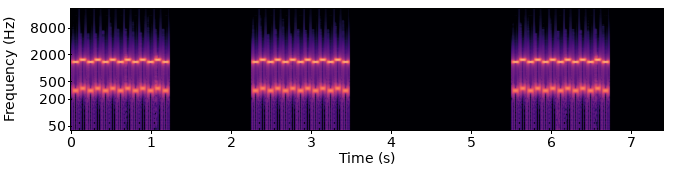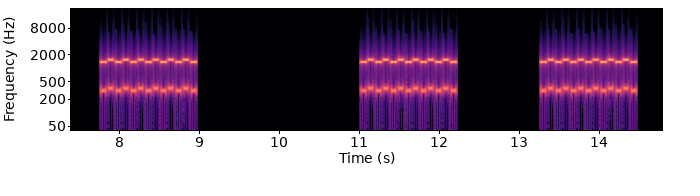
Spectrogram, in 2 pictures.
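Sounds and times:
cell phone ringtone: 0:00.1 - 0:01.2, 0:02.3 - 0:03.5, 0:05.6 - 0:06.7, 0:07.8 - 0:09.0, 0:11.0 - 0:12.2, 0:13.3 - 0:14.5.

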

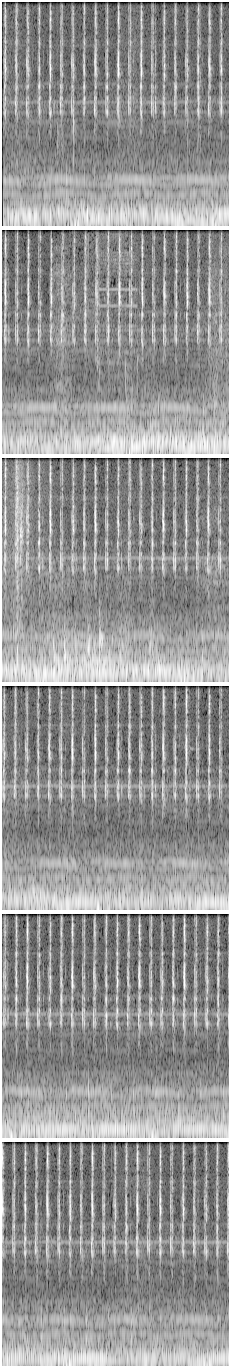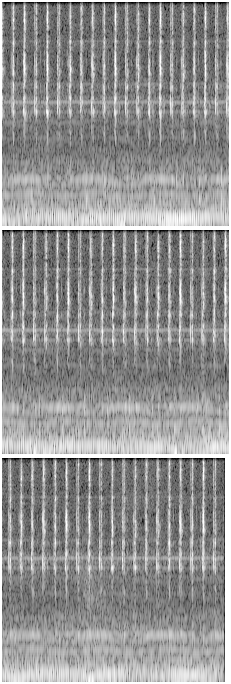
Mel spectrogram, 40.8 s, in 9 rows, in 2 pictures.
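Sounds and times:
fan-forced oven fan running with timer operating: 0:00.0 - 0:40.7.

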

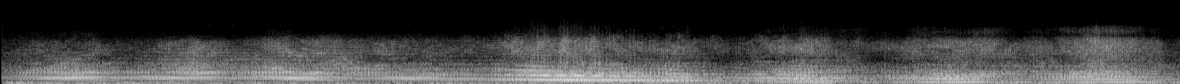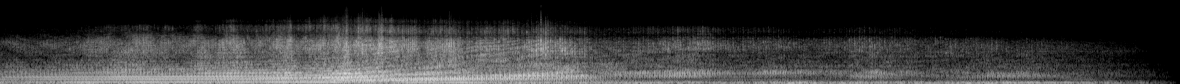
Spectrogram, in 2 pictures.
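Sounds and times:
Sukhoi Su-26M aerobatic plane passing: 0:00.0 - 0:23.5.

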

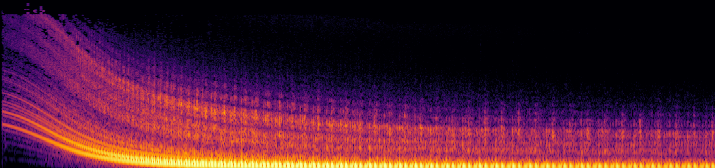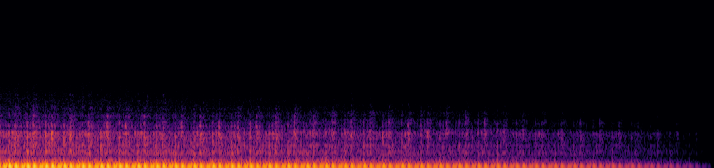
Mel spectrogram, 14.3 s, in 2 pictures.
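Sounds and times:
slow mechanical sweep: 0:00.5 - 0:12.0.

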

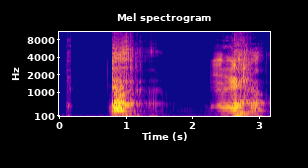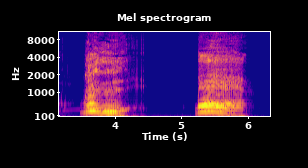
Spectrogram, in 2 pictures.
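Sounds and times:
large creature grunting in pain: 0:00.8 - 0:01.4, 0:02.3 - 0:04.4, 0:05.2 - 0:06.1.

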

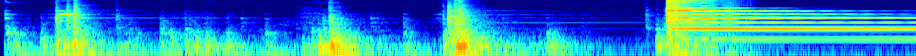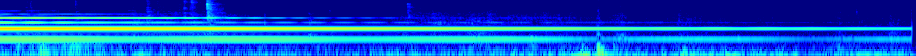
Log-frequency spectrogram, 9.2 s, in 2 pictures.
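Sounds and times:
engineering signal ring onboard HMAS Castlemaine: 0:03.3 - 0:09.1.

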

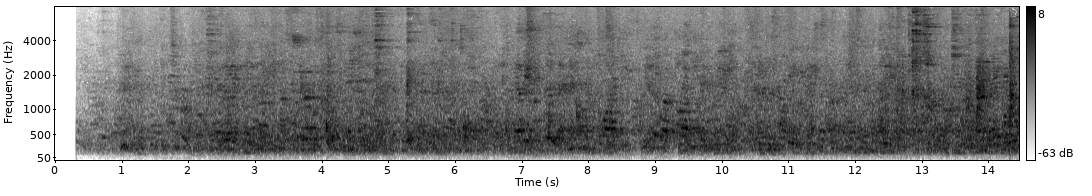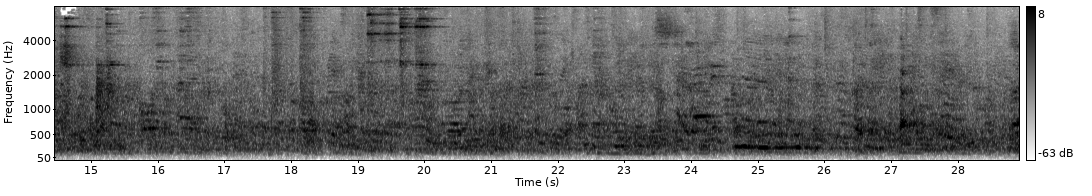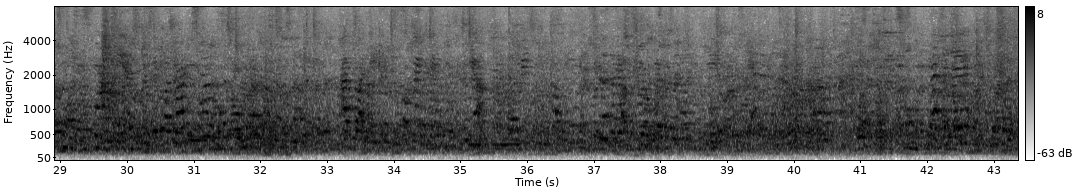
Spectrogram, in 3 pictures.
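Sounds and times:
busy open plan hotel reception and cafe: 0:00.3 - 0:43.3.

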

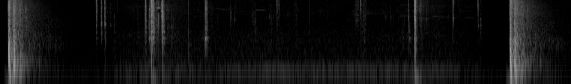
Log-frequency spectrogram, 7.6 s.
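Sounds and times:
musket shots: 0:00.1 - 0:00.6, 0:06.8 - 0:07.4.

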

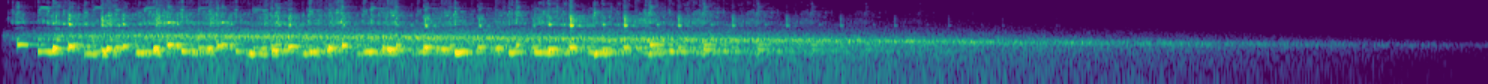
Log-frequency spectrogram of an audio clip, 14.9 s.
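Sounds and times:
creepy carnival music box: 0:00.0 - 0:10.3.

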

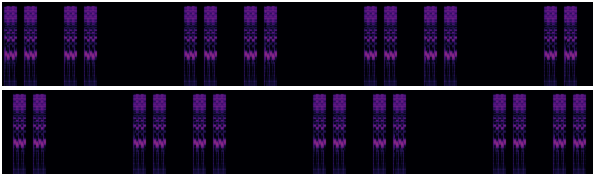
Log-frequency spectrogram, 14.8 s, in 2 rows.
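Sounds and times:
cell phone ringtone: 0:00.0 - 0:01.2, 0:02.3 - 0:03.5, 0:04.5 - 0:05.7, 0:06.8 - 0:08.0, 0:09.0 - 0:10.2, 0:11.3 - 0:12.5, 0:13.5 - 0:14.7.

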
